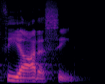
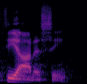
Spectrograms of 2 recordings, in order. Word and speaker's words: theodicy: Well, there's a term in Christianity called theodicy. T-H-E-O-D-I-C-Y, theodicy. Some people say it's theodicy, but it's not. It's theodicy is how it's pronounced.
